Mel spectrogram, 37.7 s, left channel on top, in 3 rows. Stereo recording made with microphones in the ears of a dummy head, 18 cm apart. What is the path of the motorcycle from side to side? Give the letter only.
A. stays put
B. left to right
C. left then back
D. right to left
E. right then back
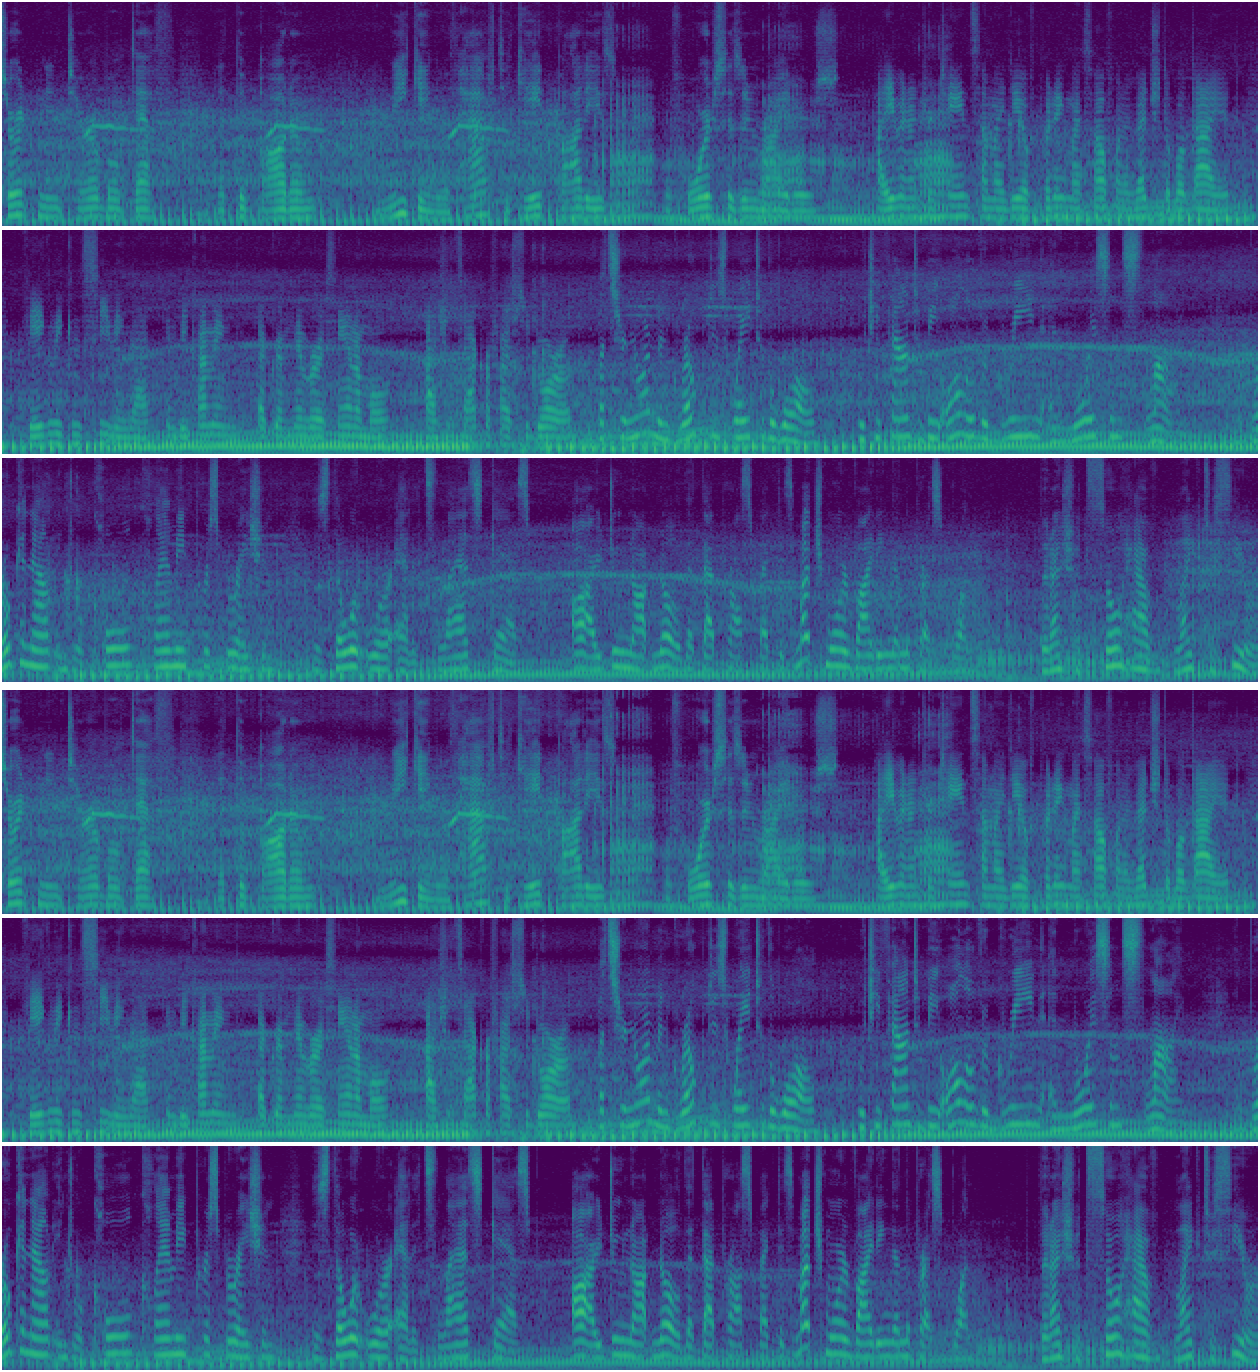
D.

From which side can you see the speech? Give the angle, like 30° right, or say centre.
40° right.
